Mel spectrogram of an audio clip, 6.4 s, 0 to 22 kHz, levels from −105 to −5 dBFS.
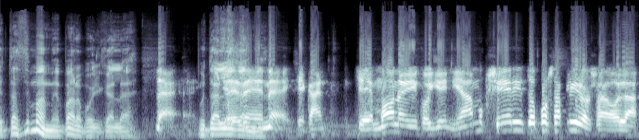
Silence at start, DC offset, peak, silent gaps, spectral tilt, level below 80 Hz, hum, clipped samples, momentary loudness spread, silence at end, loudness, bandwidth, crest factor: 0 s; under 0.1%; 0 dBFS; none; -4 dB/octave; -48 dBFS; none; under 0.1%; 12 LU; 0 s; -10 LUFS; 17.5 kHz; 10 dB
